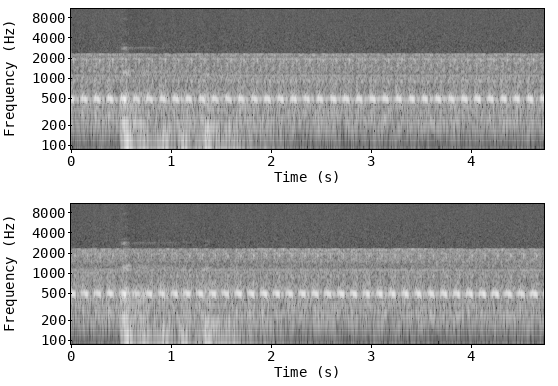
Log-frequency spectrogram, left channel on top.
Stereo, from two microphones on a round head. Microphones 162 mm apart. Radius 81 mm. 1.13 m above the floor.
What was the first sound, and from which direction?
Laughter, 5° right (ahead or behind).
